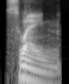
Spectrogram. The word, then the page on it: swain: British English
